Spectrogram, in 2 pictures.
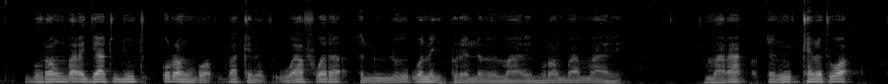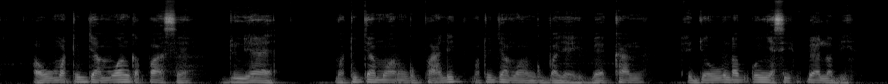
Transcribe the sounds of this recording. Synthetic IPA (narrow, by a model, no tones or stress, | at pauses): buɾoŋbaɾaɟaːtuɟutuɾoŋbobakenutwafwaɾaːlulːowʔa̰napuɾelːomemaɾibuɾoŋbamaɾe | maɾaenkenutwo | awumatuɟamwaŋɡapasedunijaja | matuɟamoɾoŋɡupalimatuɟamwoɾoŋɡubaɟajibekaːn | eɟowundaɡuɲesibelobi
